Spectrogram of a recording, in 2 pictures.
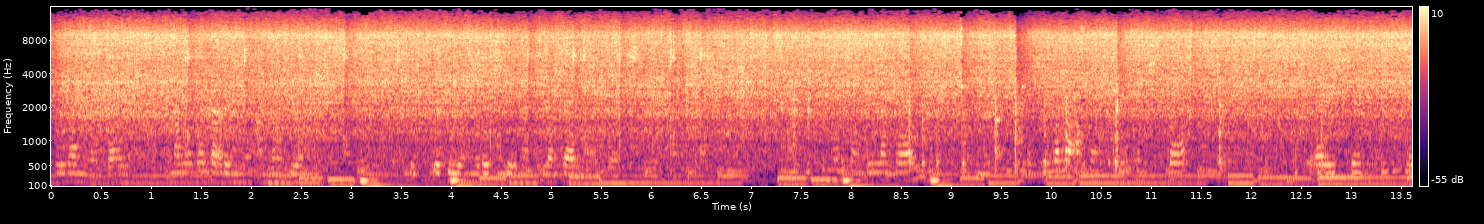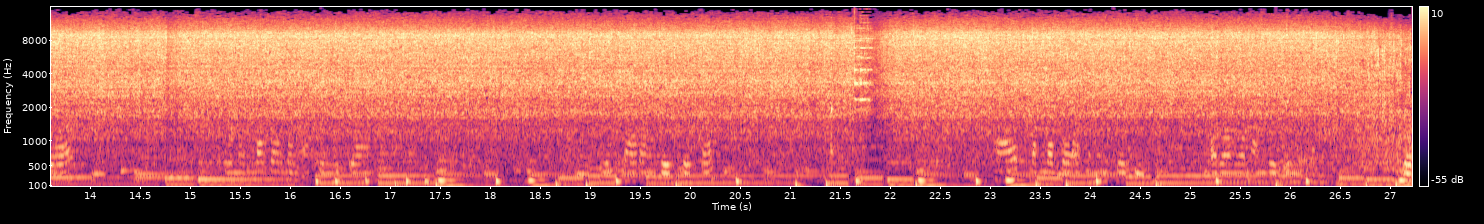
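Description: Diced carrot, onion and mushrooms sizzling steadily in a nonstick wok while rosé wine boils off. Near the end, water is poured into the pan.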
